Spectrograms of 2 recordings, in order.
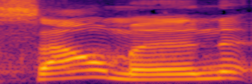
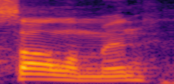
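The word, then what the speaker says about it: Salmon: look at verse five and Salman not Solomon Salman begat Boaz of rake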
